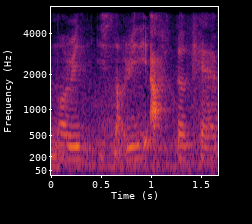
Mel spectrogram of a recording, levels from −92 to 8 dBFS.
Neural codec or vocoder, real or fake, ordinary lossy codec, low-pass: vocoder, 22.05 kHz, 80 mel bands, WaveNeXt; fake; AAC, 24 kbps; 5.4 kHz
